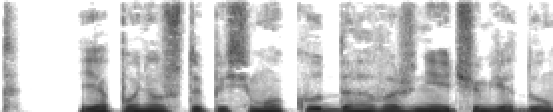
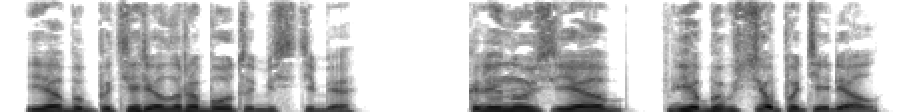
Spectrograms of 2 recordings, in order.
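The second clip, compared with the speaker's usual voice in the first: higher, louder, halting voice choking up with tears; tearful brother; 6 semitones higher, 5 dB louder than usual. Acted. Brother thanking Aleksey through tears, choked and halting. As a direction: stammer through the thanks as if about to cry. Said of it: "шмыгнул носом Ярослав".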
